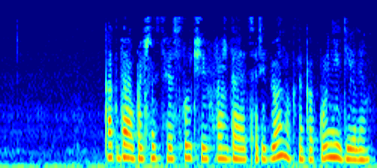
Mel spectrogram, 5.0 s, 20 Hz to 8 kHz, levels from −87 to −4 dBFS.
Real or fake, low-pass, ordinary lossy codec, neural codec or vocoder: fake; 7.2 kHz; MP3, 24 kbps; codec, 16 kHz, 4 kbps, FreqCodec, smaller model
